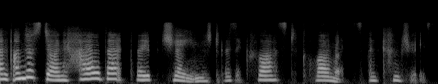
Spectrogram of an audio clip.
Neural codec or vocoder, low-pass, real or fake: codec, 16 kHz, 0.5 kbps, FreqCodec, smaller model; 7.2 kHz; fake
